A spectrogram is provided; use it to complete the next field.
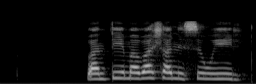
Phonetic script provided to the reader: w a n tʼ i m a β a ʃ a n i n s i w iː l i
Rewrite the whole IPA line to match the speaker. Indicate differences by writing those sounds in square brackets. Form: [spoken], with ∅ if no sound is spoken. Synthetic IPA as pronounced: [β] a n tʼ i m a β a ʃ a n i [∅] s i w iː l i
